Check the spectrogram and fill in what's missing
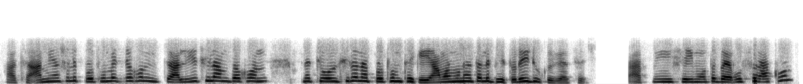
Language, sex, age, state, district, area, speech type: Bengali, female, 30-45, West Bengal, Darjeeling, urban, conversation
